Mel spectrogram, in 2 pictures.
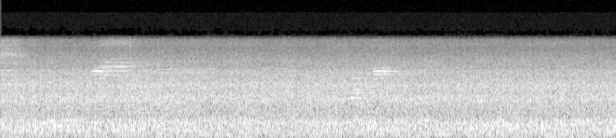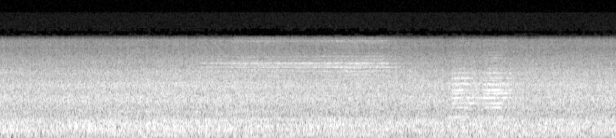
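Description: A toddler babbles and squeals.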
